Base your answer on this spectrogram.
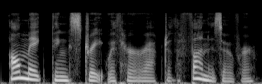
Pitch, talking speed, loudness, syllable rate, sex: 185 Hz, 250 wpm, -18 LUFS, 5.4 syllables/s, female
